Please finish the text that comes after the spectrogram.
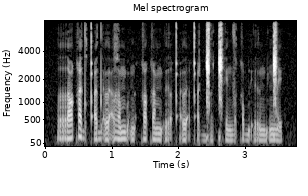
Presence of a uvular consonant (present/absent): present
